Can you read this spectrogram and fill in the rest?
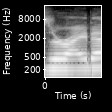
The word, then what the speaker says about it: Zoraida: That's Z-O underscore Rye, R-Y-E underscore D-U-H. So Zoe Ryda. – Zoe Ryda. – There you go. And I did that phonetically because my name is Zoraida, and I get asked a lot, like, how do you say your name? And I'm like, okay, what is the simplest, silliest way to write it? So Zoe Ryda.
